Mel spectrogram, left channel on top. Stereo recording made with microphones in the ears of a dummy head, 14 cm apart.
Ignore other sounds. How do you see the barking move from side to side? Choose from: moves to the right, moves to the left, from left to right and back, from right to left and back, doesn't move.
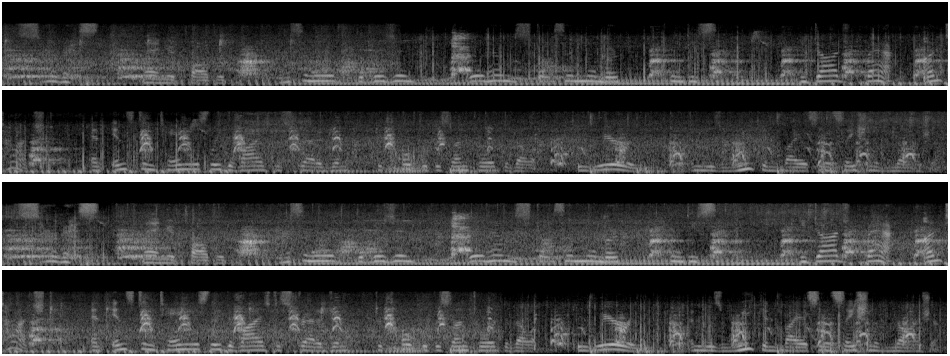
doesn't move.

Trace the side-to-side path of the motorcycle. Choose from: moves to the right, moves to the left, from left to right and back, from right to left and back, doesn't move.
moves to the left.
